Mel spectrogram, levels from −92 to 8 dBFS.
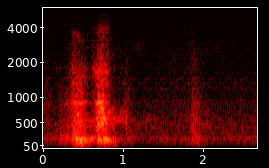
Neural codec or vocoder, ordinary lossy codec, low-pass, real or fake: codec, 16 kHz, 1.1 kbps, Voila-Tokenizer; Opus, 64 kbps; 5.4 kHz; fake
